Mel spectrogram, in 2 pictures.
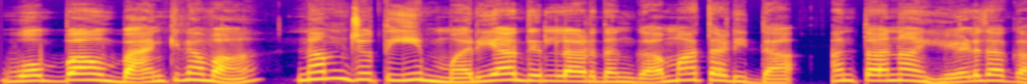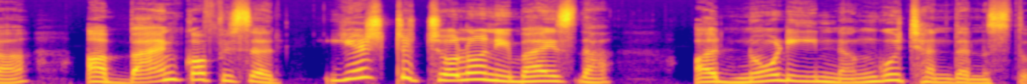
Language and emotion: Kannada, happy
